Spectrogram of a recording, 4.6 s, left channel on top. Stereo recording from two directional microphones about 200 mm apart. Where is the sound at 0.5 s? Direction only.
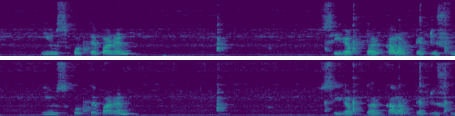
20° left (ahead or behind).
